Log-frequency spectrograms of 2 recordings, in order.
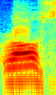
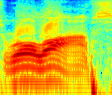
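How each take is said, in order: First: The name is said as one syllable. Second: The name is said as two syllables. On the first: The speaker calls it wrong. "We mispronounced his name earlier this week. It's not Rolfs" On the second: The speaker calls it right. "it's Roloffs"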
